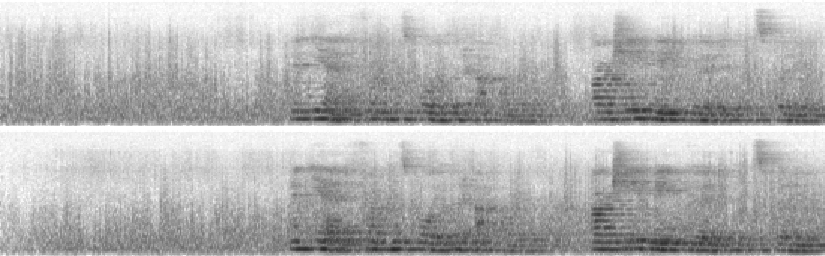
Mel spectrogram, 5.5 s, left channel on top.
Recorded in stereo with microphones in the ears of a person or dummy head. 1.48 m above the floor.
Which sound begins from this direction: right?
A woman speaking, at 1.9 s.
